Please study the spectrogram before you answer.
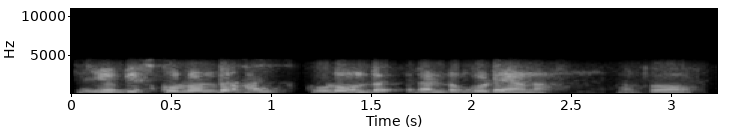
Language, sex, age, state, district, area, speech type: Malayalam, female, 60+, Kerala, Wayanad, rural, conversation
